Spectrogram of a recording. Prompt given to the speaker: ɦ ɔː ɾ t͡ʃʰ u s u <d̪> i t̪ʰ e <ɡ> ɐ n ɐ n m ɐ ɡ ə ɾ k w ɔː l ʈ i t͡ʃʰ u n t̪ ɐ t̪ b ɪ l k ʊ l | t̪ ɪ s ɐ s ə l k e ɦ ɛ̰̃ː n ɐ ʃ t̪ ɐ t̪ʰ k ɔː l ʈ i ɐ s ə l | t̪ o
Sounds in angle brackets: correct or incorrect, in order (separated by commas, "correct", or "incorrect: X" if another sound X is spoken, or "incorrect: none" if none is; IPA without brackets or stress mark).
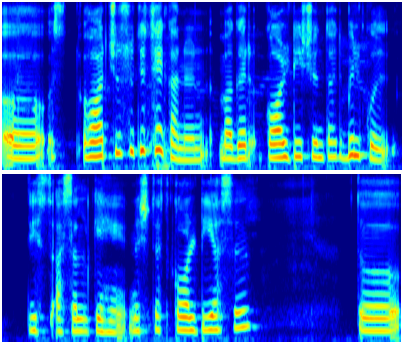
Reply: incorrect: t̪, incorrect: k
